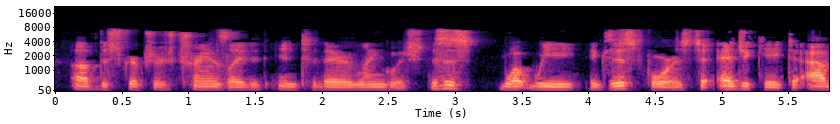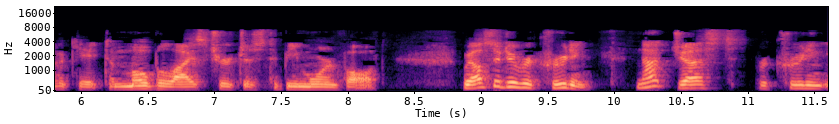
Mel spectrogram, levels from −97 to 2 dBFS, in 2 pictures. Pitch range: 120-145 Hz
